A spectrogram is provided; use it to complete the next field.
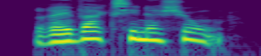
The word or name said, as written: revaccination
